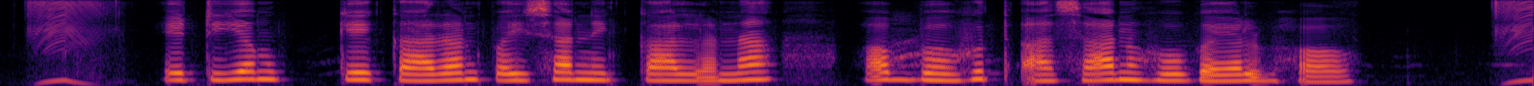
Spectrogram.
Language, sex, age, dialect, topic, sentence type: Bhojpuri, female, 25-30, Western, banking, statement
